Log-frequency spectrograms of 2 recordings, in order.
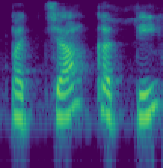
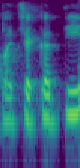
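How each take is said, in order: First: Said as two words without a doubled k. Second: Said as one word with a doubled k. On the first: The speaker calls it right. "അങ്ങനെ" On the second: The speaker calls it wrong. "പച്ചക്കത്തി എന്ന് വായിക്കരുത്"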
